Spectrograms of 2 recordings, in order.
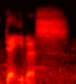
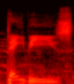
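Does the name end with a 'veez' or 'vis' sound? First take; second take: vis; veez. First: The name ends with a 'vis' sound. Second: The name ends with a 'veez' sound. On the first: The speaker calls it right. "it's Davis County" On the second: The speaker calls it wrong. "It's not Davies"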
